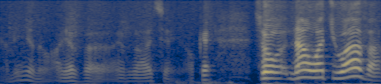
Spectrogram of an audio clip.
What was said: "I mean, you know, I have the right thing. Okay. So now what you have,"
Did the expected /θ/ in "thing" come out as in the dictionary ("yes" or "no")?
no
